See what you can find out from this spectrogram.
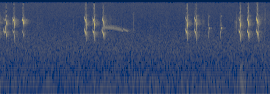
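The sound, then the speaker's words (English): A bird sings a song phrase of bright, high-pitched chirps in quick clusters of two or three, repeated several times, with a thin gliding whistle between, over faint steady background hiss. “That bird I think might be a male. And it's giving some song now. It's a song phrase.”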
